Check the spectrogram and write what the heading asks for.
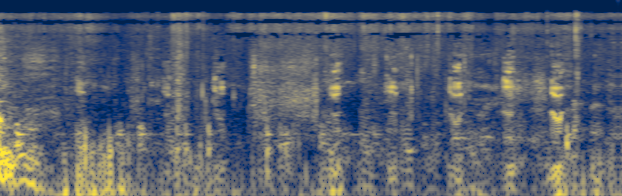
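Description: Pigs making short, irregular calls while two female pigs fight.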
